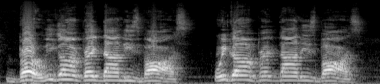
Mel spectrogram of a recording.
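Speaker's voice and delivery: loud, emphatic declaration; hyped shout. Real, not acted. Telling viewers we'll break down these bars, hyped shout. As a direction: shout it out with force, twice.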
